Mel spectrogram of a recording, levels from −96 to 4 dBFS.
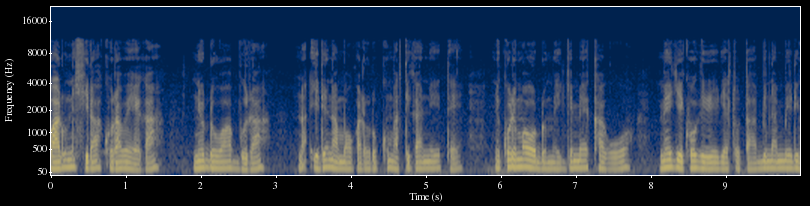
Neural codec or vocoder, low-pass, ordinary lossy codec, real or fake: none; 10.8 kHz; none; real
